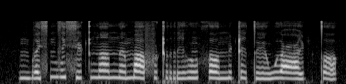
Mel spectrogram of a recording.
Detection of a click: absent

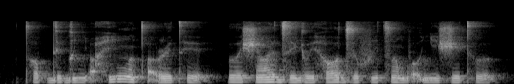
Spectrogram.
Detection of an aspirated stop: present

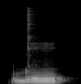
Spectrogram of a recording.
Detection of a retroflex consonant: absent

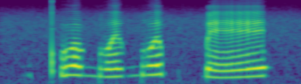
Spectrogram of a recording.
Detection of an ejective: present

